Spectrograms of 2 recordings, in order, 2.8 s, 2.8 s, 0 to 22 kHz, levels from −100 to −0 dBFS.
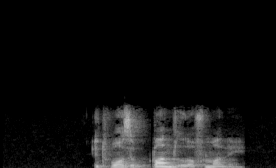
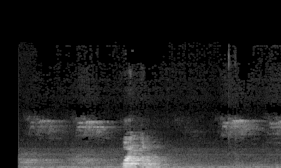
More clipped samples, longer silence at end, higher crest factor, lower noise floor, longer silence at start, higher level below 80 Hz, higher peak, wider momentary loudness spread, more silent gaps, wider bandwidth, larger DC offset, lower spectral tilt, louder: neither; about the same, 0.35 s vs 0.4 s; about the same, 22 dB vs 24 dB; first, -86 dBFS vs -49 dBFS; first, 0.95 s vs 0.25 s; about the same, -68 dBFS vs -66 dBFS; second, -10 dBFS vs -4 dBFS; second, 16 LU vs 27 LU; neither; first, 8.4 kHz vs 7 kHz; neither; about the same, -4.5 dB/octave vs -4.5 dB/octave; second, -28 LUFS vs -22 LUFS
